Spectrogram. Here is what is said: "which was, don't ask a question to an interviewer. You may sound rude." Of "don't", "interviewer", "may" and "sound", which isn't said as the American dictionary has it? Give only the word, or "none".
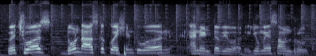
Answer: none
